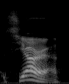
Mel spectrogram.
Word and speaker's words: Ciara: So now jumping back up to Ciara. Am I pronouncing that right? Kiera. Kiera, like a key for a Yeah, lock. Kiera.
